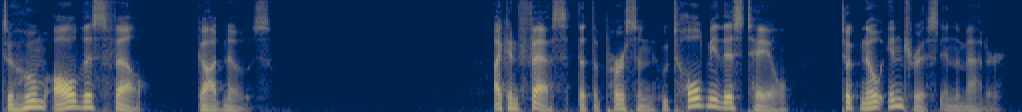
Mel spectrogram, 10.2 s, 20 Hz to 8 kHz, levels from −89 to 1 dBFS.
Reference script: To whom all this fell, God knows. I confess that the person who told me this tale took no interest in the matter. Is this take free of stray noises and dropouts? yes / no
yes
